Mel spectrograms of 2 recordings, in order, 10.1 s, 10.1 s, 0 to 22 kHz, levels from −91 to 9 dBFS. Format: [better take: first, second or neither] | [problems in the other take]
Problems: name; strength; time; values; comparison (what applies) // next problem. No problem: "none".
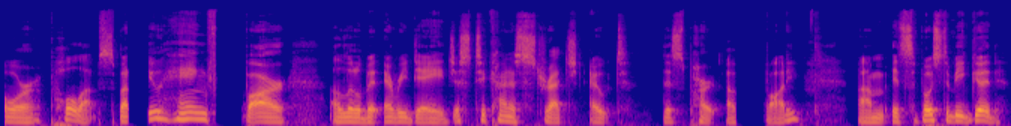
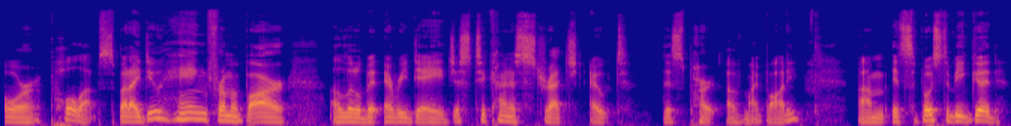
second | audio cutting out; at 1.5 s, at 2 s and at 7.5 s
